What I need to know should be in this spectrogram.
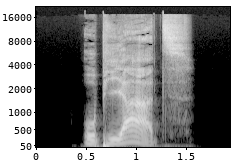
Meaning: genitive singular of Opiat
- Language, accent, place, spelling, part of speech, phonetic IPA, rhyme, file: German, Germany, Berlin, Opiats, noun, [oˈpi̯aːt͡s], -aːt͡s, De-Opiats.ogg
